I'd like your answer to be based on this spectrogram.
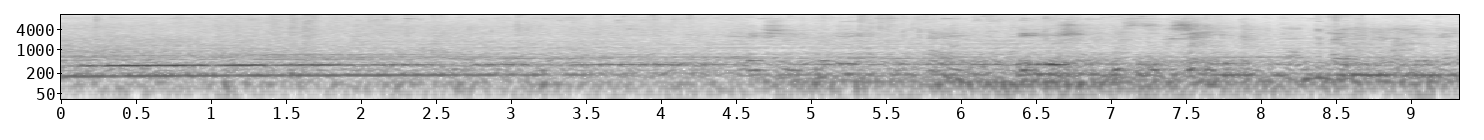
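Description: Dubai airport metro train running, a steady low rumble and hum of the carriage with tonal whine and rattling, heard from inside and close, with people talking over it.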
